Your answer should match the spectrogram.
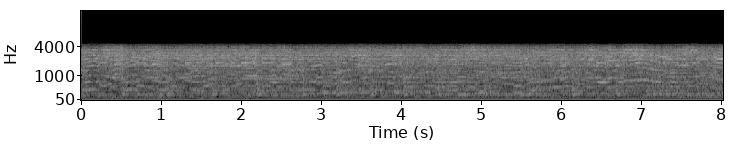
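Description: Punk rock band playing a steady instrumental passage led by strummed electric guitar, with bass underneath.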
